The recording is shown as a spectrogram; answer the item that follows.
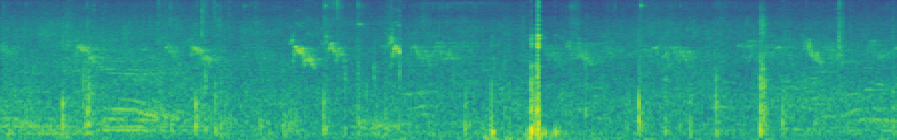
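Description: Footsteps on a hard floor, with one heavier thump about two and a half seconds in, while small birds chirp repeatedly.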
